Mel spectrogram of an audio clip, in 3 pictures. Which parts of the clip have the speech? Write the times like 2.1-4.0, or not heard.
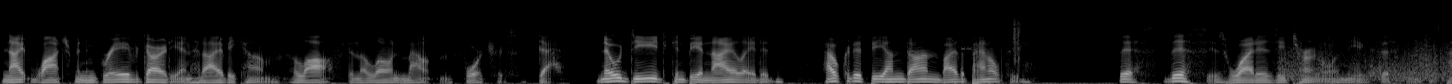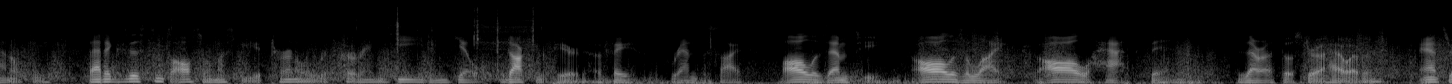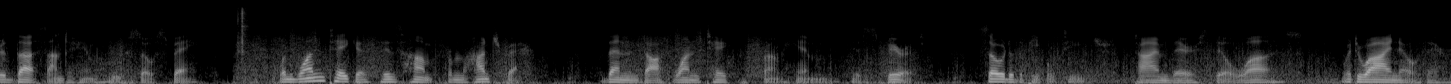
0.0-10.5, 11.2-31.1, 31.8-34.4, 35.0-38.1, 38.8-43.5.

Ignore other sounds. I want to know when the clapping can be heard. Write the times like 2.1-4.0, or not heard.
not heard.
